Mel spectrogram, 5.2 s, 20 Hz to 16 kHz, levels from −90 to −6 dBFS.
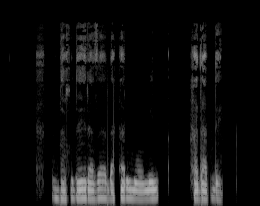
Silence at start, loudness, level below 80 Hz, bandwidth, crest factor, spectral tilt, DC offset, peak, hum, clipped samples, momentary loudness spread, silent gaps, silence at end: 0.7 s; -40 LUFS; -72 dBFS; 11.5 kHz; 18 dB; -6 dB/octave; under 0.1%; -24 dBFS; none; under 0.1%; 13 LU; 0.89-1.03 s, 3.17-3.78 s; 0.75 s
